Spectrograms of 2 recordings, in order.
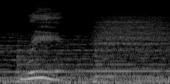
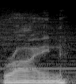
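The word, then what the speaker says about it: Ryne: Reen. Yes, I rather like the sound of it. Reen, I gotta remember that. Not pronounce it Rhine. Reen.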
